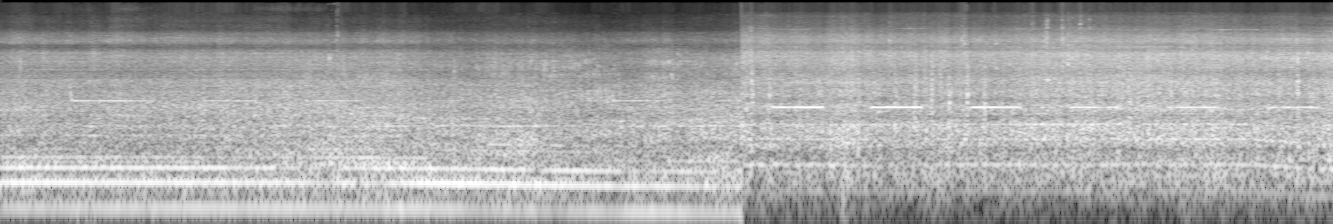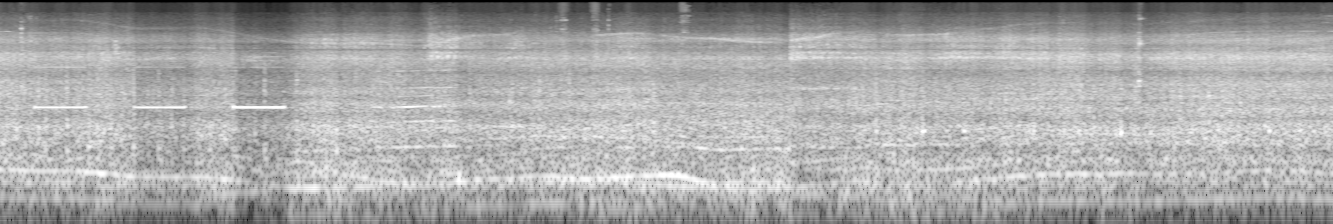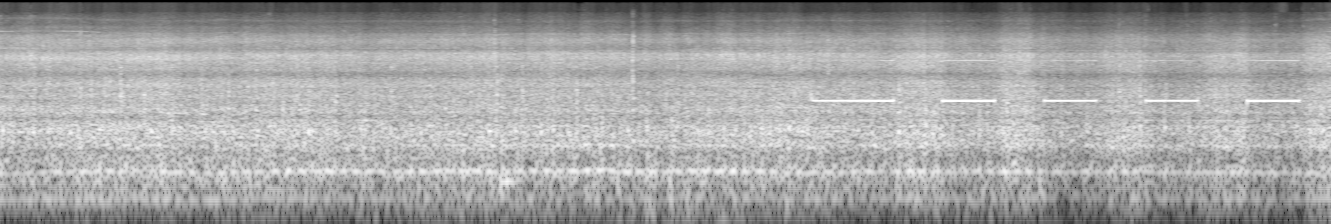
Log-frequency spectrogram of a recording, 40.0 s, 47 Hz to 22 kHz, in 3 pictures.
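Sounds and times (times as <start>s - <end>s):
diesel engine running: 0.0s - 39.9s
reversing alarm beeping: 0.3s - 2.8s, 7.5s - 16.3s, 34.8s - 39.9s.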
